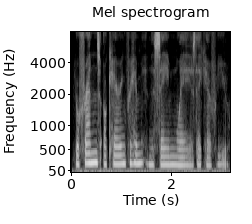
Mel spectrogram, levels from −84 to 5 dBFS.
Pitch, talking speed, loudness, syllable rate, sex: 185 Hz, 280 wpm, -19 LUFS, 5.8 syllables/s, female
